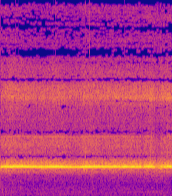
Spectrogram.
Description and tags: Nerf Whistle loop
The sound of one of the whistles on a foam dart toy.
created by blowing on the whistle then making a loop in Audacity.
toy, loop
